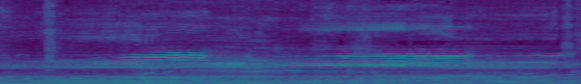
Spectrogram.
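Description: Vocal quartet (soprano and three men) singing Renaissance polyphony in long, held lines that move in steps, with the reverberation of a large church.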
